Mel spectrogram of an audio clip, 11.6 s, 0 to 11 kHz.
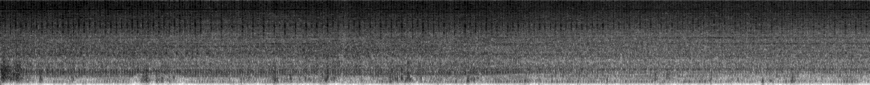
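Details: Mitsubishi Lancer Evolution 5 (Evo 5) petrol engine ticking at idle, light steady ticking about three to four clicks a second, very loud when cold; running GTX 15W-40 oil.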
